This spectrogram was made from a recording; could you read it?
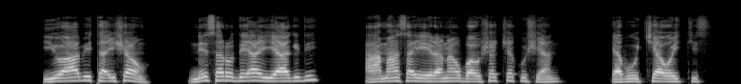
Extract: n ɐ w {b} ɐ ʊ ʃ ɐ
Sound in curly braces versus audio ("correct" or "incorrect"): correct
